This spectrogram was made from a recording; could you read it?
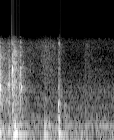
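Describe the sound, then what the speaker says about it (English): Quiet clicking on a computer keyboard: a short burst of a few soft keystrokes, close and alone, with a pause before one last tap. "I'm going to type Fabian in because I like typing things in."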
